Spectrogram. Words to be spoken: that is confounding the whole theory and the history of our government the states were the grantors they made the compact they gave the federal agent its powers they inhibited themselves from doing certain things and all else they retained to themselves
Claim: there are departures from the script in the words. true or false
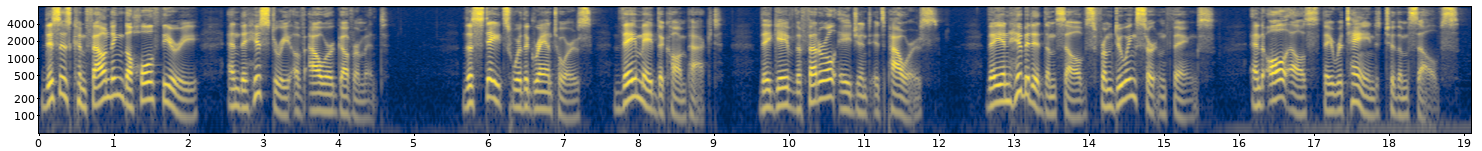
true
